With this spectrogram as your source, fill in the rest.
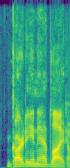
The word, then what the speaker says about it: guardian ad litem: Guardian ad litem.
